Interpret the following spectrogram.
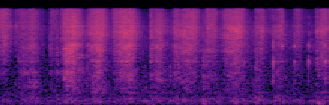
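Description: Faint, repeated scratching of a paintbrush being scrubbed dry onto sanded pine, about two to three brush strokes a second.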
